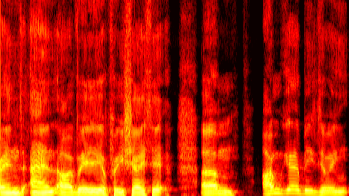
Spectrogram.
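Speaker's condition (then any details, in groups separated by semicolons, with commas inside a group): Upper motor neuron disorder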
